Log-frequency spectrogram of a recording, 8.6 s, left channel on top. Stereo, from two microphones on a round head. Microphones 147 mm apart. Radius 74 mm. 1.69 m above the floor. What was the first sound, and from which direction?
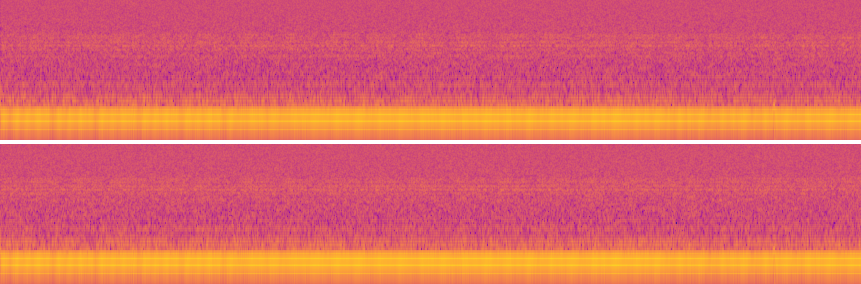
Only background noise.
